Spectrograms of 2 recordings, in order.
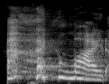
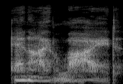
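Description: First: Higher, amused repeat through a laugh; laughing confession. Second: Slow, whispered admission; hushed confession. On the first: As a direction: laugh as you own up to it. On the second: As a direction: whisper it like a guilty secret. Confesses to lying. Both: Real, not acted.

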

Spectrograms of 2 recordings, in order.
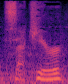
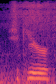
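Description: First: "Shakir" said as sah-KEER with a flat S; a clumsy first try at "Shakir"; mispronounced name. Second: "Shakir" said as shuh-KEER with a soft SH; corrected name. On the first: Kaa fumbling the tiger's name, sah-KEER. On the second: Kaa correcting himself, shuh-KEER. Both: Shown as a demonstration.

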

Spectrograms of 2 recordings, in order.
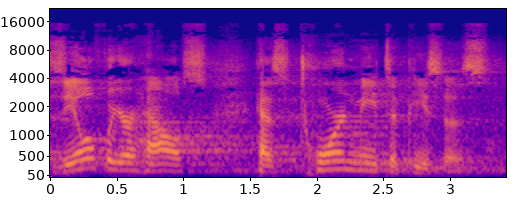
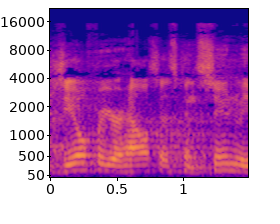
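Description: First: "torn me to pieces" drawn out slowly and pressed hard; slow, grave reading, stress on "torn"; slow, weighty emphasis. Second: Said in the usual way. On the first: Shown as a demonstration. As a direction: lean into "torn me to pieces", let it land slowly. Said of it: "the Hebrew literally says". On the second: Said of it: "Literally, we have in our passage".

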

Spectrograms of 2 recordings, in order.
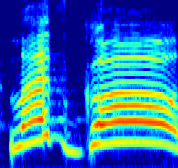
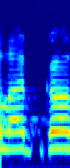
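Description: First: Loud, higher cheer; cheering shout. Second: Said in the usual way. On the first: Real, not acted. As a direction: punch it out like a hype coach. Cheering Amanda's husband.

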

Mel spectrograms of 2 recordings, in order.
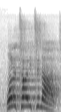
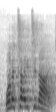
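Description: No difference in how they are said.

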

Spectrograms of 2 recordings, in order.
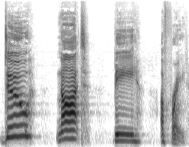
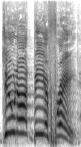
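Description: First: Each word set apart, fading away; Do, not, be, afraid, spaced and fading; slow word by word. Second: NOT punched, phrase said together; stress on not. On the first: Acted. Moses calming the people, words spaced and fading. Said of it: "Moses said to the people". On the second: Shown as a demonstration. Preacher repeating Moses, stress on not. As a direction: hit the word not.

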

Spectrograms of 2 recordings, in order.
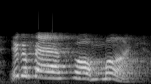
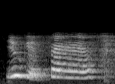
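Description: First: "can" leaned on, loud and falling; stress on can. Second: "You" hit hard and loud; stress on you. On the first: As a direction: lean on "can" as if to say sure you can. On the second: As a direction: punch "You", then let the rest fall. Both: Acted. Mocking those who boast of fasting.

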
